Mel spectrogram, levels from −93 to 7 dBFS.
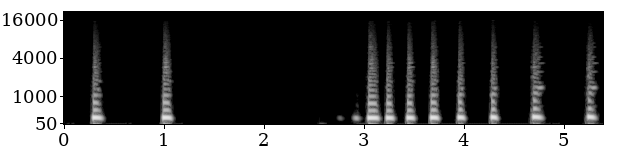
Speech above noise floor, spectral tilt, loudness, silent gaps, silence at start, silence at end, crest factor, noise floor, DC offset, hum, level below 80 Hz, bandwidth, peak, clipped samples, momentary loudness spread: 75 dB; -7.5 dB/octave; -16 LUFS; none; 0.25 s; 0.05 s; 14 dB; -88 dBFS; under 0.1%; none; -48 dBFS; 4.4 kHz; -2 dBFS; under 0.1%; 5 LU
